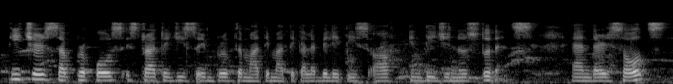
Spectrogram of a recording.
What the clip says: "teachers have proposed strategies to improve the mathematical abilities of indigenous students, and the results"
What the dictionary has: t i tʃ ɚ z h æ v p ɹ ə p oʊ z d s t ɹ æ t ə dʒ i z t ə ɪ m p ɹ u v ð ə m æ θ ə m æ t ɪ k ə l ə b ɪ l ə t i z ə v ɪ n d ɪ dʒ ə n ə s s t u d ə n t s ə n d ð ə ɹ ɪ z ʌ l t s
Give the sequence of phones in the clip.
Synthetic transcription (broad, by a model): t i tʃ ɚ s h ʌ b p ɹ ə p oʊ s s t ɹ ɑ t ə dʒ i s t ə ɪ m p ɹ u v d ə m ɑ t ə m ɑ t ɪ k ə l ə b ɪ l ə t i s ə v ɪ n d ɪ dʒ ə n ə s s t u d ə n t s ə n d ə ɹ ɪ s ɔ l t s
